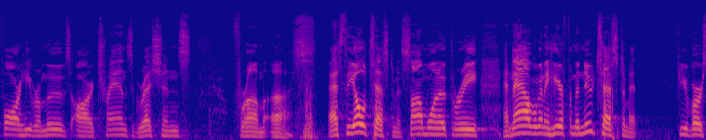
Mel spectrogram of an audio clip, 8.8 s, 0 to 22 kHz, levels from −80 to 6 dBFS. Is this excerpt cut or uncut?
uncut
